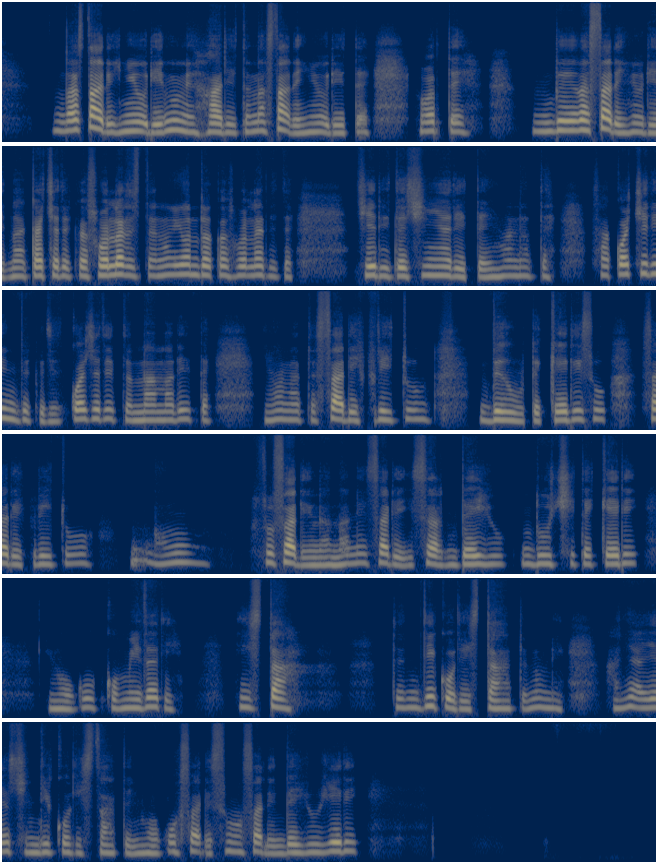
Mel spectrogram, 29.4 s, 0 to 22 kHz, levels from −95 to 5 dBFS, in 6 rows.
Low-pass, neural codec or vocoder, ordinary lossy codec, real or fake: none; autoencoder, 48 kHz, 32 numbers a frame, DAC-VAE, trained on Japanese speech; none; fake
